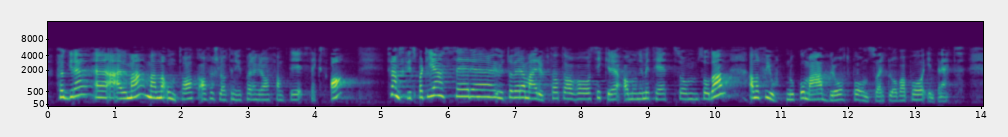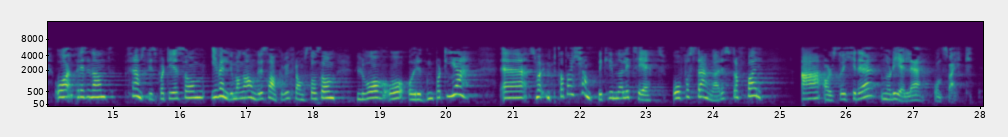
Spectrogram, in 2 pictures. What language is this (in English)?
Norwegian Nynorsk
